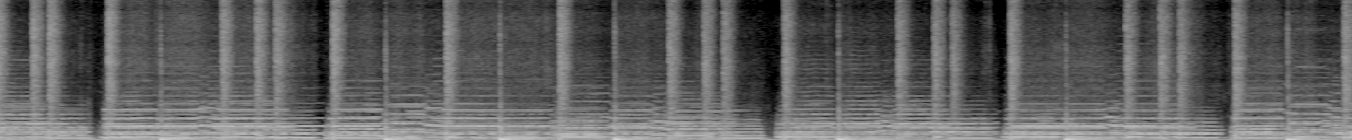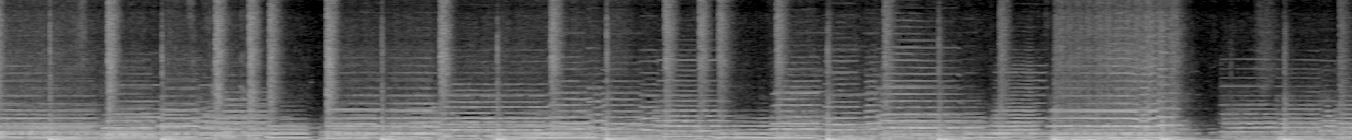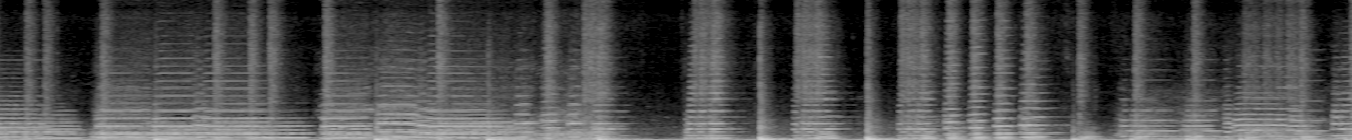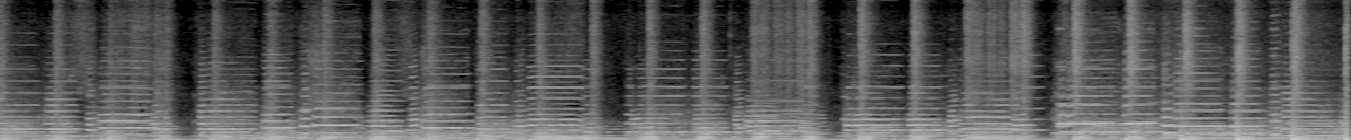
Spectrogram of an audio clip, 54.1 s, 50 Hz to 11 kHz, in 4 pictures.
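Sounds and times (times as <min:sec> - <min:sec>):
brass band playing: 0:00.0 - 0:54.0
drum beats: 0:00.0 - 0:54.0.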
